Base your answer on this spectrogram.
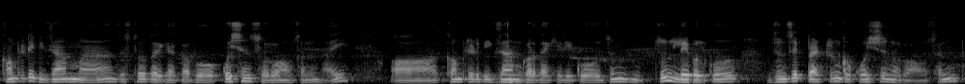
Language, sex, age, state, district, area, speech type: Nepali, male, 30-45, West Bengal, Kalimpong, rural, spontaneous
